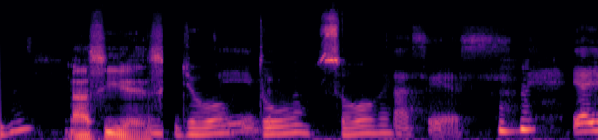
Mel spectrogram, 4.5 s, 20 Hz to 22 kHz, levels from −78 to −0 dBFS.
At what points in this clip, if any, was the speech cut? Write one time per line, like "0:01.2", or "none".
0:01.2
